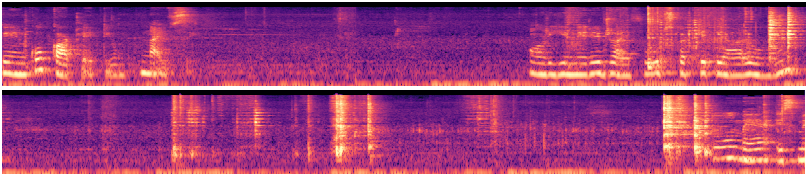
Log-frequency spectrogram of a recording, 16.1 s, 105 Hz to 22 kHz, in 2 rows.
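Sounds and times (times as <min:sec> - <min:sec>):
steady low hum: 0:00.0 - 0:16.0
steel plate and utensils clinking: 0:14.6 - 0:15.2.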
